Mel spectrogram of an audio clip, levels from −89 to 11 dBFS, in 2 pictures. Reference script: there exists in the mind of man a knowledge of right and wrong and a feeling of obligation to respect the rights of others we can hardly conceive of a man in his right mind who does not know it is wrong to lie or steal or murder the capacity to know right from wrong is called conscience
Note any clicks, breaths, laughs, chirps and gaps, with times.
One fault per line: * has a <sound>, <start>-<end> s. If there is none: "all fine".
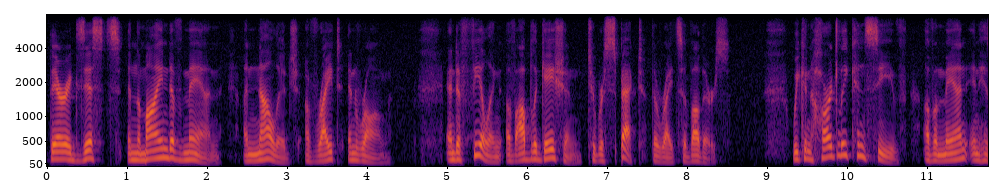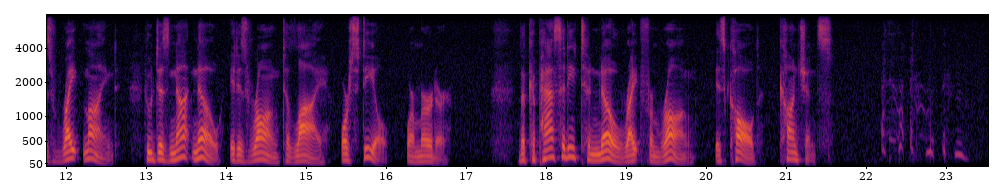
* has a cough, 22.2-23.3 s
